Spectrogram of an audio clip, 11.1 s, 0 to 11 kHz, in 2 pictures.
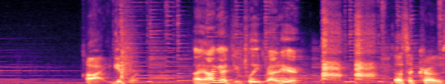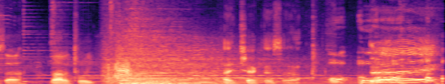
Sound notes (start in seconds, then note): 4.0 quack; 10.1 laughter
